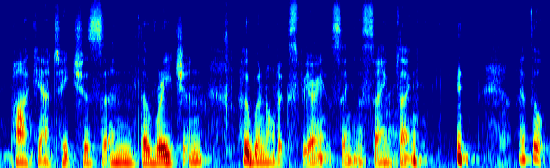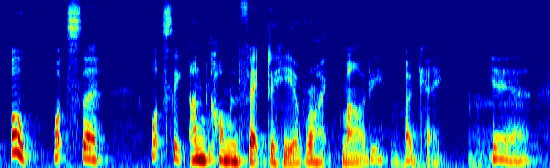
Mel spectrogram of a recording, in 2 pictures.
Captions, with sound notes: Pākehā teachers in the region who were not experiencing the same thing. (chuckles) I thought, "Oh, what's the uncommon factor here? "Right, Māori. "Okay, yeah."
